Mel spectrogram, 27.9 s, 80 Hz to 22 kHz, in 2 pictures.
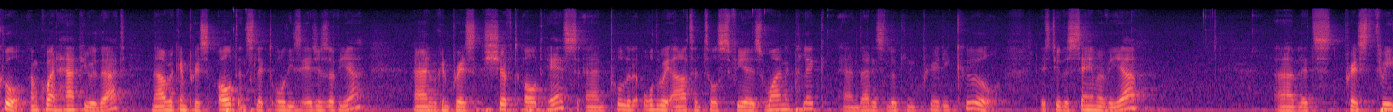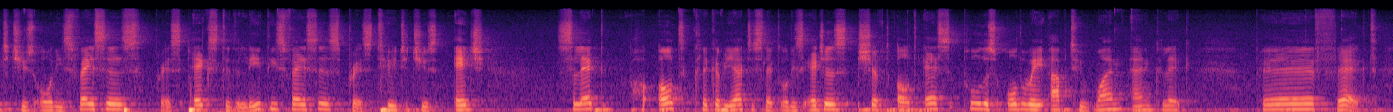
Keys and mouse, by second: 2.3 alt+click, 5.3 alt+shift+s, 8.4 click, 10.8 middle click, 12.1 middle click, 14.1 click, 20.6 alt+click, 21.7 click, 23.0 alt+shift+s, 27.0 click, 27.3 middle click.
